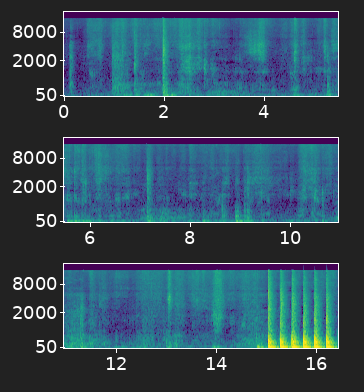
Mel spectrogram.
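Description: Faint handling of stiff leather pieces on a cutting mat, then near the end a quick run of light hammer taps on the glued leather, about six a second, pressing the rubber-cement bond and working out air bubbles.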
